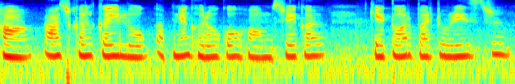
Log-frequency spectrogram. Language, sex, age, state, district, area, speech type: Urdu, female, 18-30, Delhi, North East Delhi, urban, spontaneous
